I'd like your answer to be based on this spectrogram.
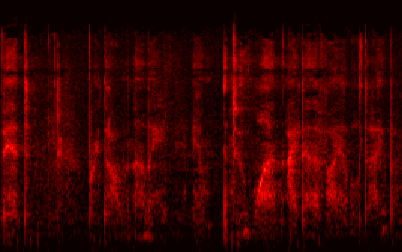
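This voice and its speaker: Noticeable background noise sits under a whisper that moves fairly slowly. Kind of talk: nonfiction book reading. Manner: whispered.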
